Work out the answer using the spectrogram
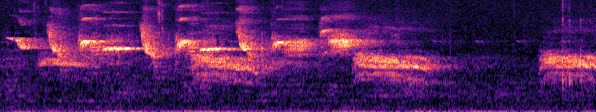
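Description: Birds calling, a run of short separate chirps and calls, some falling in pitch, with a longer call near the end.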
